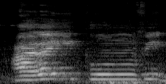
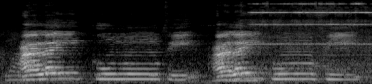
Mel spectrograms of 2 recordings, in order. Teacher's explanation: Jadi belum ngerapat alaikum, tapi udah langsung masuk ke fa. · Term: ikhfa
